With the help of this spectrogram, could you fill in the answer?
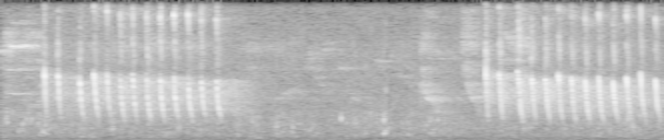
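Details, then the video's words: Bar-winged prinia of the crystal variety singing energetically: two bursts of very high, fast, evenly pulsed rattling trill, each lasting about a second, separated by a pause, with constant hiss behind. "Suara Burung Ciblek Kristal Gacor"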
